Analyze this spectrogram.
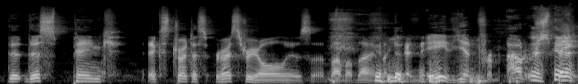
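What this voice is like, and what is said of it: Bad Snake impression. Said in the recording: “That was a terrible Snake impression.”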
